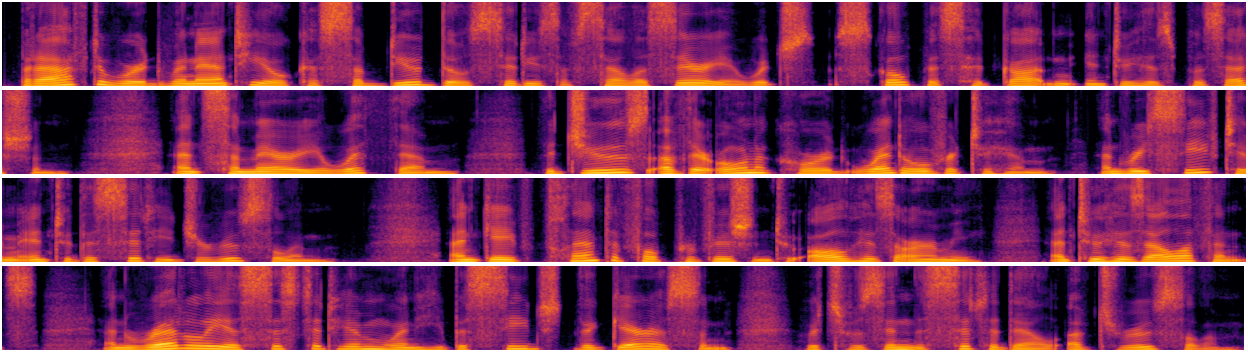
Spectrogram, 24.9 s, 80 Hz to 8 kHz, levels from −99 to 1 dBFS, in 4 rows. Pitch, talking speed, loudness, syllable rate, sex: 180 Hz, 155 wpm, -20 LUFS, 5.0 syllables/s, female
